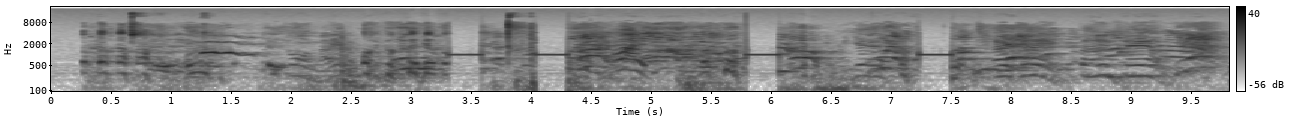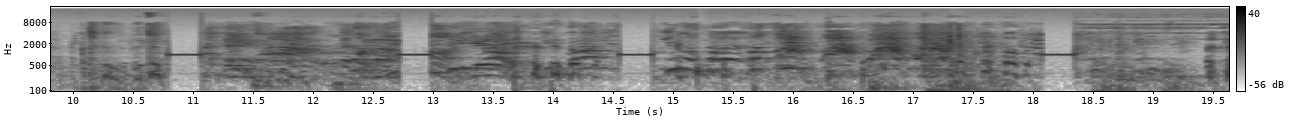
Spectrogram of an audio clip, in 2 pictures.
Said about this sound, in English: Now, all those beeps you heard were foul language, students and teacher.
